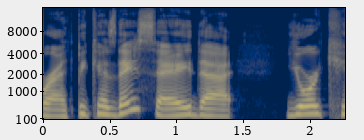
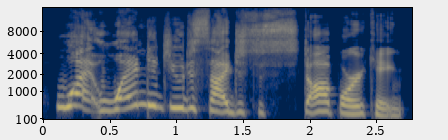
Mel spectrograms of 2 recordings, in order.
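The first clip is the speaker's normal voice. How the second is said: exasperated disbelief; 6 semitones higher than usual. Retold or imitated. GPS suddenly stops, exasperated outburst.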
